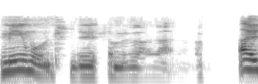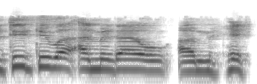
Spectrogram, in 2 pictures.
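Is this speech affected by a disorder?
Yes: cerebral palsy; wheelchair.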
